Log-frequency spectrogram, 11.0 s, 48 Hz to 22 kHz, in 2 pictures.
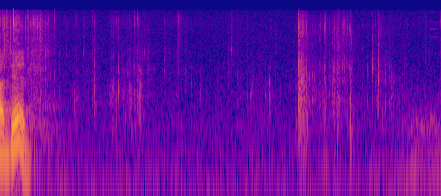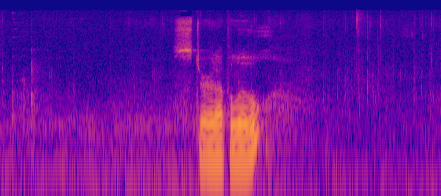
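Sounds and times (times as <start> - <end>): foil and plastic bag crinkling: 0.0 - 6.4, 9.0 - 11.0.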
